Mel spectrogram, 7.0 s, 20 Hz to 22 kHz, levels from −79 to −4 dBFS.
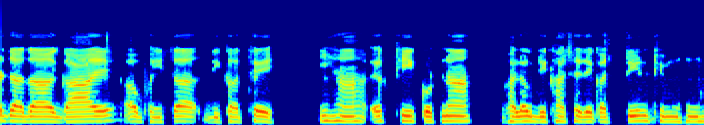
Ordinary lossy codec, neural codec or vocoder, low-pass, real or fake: none; none; none; real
